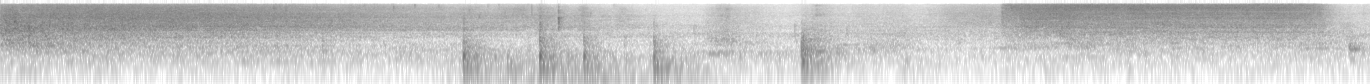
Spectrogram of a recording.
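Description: Water poured into a hot saucepan of chopped vegetables hisses and sizzles, fading over about two and a half seconds, followed by a few light knocks and another steady hiss that cuts off shortly before the end.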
